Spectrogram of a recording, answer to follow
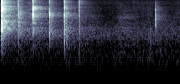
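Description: A person clapping hands: a quick run of claps, about five a second, through the first second, the first one the loudest, then one more clap near the end.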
